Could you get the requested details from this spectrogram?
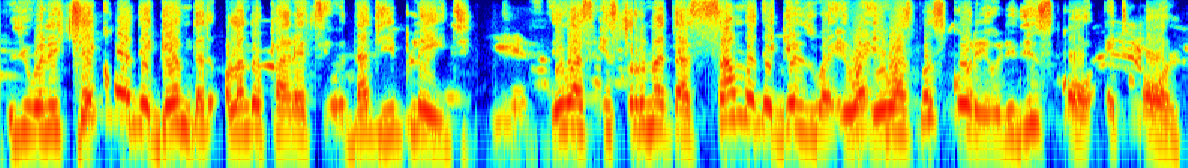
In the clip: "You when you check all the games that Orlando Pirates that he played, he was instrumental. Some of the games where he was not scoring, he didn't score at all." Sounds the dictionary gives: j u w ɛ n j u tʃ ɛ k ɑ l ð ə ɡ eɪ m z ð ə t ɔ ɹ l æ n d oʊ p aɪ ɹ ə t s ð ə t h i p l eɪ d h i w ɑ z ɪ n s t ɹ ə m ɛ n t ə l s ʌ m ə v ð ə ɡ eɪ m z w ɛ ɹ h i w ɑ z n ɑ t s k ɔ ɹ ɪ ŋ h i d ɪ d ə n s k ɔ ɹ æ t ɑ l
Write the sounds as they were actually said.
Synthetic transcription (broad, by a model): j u w ɛ n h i tʃ ɛ k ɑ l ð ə ɡ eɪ m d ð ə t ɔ l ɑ n d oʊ p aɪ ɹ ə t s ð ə t h i p l eɪ d h i w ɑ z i n s t ɹ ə m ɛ n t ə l s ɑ m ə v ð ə ɡ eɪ m s w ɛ w h i w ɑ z n ɑ t s k ɔ ɹ ɪ ŋ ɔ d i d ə n s k ɔ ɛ t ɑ l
